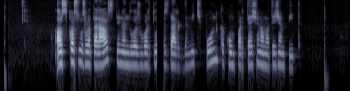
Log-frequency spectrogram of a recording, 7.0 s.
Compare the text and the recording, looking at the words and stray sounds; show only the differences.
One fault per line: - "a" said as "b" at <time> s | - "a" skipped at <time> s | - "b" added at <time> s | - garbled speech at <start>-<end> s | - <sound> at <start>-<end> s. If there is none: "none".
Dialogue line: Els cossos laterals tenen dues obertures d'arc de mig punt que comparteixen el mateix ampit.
- dropout at 3.1-3.3 s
